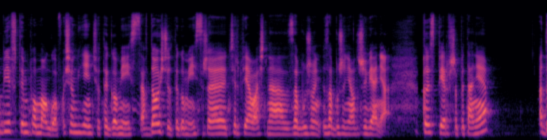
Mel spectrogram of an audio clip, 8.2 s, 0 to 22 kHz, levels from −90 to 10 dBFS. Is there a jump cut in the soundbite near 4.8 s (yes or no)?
no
